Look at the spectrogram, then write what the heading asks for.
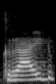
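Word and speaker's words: cried: अराइव्ड क्या है अराइव्ड इसको क्राइड पढ़ेंगे क्रीड ना पढ़े इसको पढ़ेंगे फिल्ड क्या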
